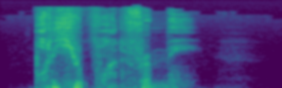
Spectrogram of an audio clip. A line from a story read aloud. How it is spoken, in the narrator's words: She whispered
